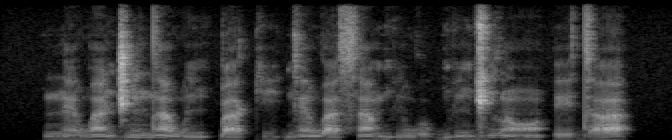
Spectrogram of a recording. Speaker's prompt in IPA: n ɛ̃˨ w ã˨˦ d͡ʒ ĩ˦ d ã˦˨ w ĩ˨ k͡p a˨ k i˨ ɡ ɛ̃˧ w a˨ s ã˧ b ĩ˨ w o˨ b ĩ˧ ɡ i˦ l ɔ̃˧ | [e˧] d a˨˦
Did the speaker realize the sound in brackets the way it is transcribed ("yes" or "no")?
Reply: no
